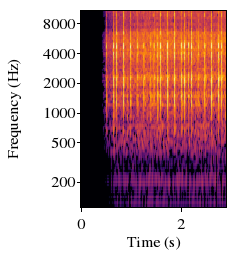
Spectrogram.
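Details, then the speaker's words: 2008 BMW 335i twin turbo at idle: sharp irregular knocking, one or two knocks a second, traced by feel to vibration through the hose to the failing power steering pump. "That's the power steering pump. Yeah. This the power steering hose? Yeah, that's the power steering pump."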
